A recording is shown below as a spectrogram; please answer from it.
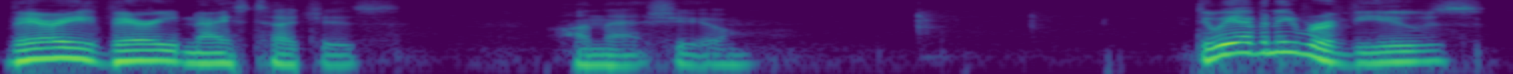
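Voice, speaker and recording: A man's voice: medium pitch, big pitch swings, a little slow, no room sound, studio quality. A man co-hosting a podcast, chatting casually and telling stories with some swearing. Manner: laid-back, chatty storytelling with swearing. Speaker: podcast co-host. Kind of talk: casual chat.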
